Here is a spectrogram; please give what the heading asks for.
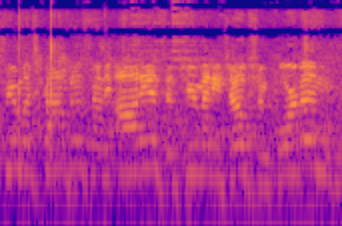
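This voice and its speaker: A man's voice: extremely high pitch, steady tone, a little fast. A man hosting a live outdoor comedy trick show, giving joking, sardonic patter to the audience. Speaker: street show performer and host. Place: outdoor fair show ground, filmed from the crowd. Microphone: camera in the audience, at a distance. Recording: outdoor crowd noise, recorded from the audience.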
